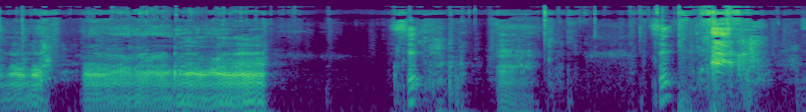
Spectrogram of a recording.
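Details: Pet Cane Corso growling during a rope tug game indoors, one long rough growl followed by scuffling, a person's voice and short noisy bursts.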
